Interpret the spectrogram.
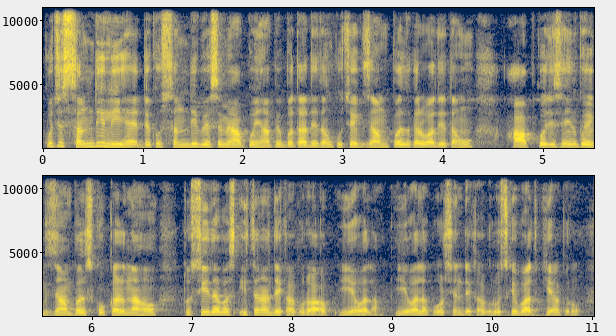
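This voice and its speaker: A male teacher from India with a fairly high voice runs an exam-prep class. He explains each rule, repeats it, and keeps asking his students questions. His voice drops low and quiet whenever he gives the corrected word. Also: expressive, a little fast.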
